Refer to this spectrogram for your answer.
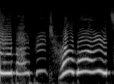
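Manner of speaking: mock shrill, very high, loud panicked yelp. Retelling calling him back about the bugs: imitating own panic. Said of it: "And I was freaking the fuck out".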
